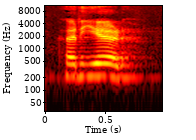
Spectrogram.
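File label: Santali female green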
